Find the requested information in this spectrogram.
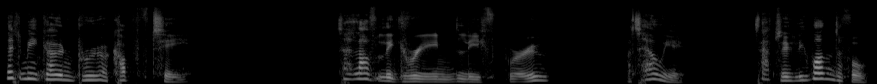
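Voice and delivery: high, hammed-up posh British voice; over-the-top upper-class British accent. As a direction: play a tea-loving English toff for chat. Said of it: "you want me to be more British?".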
